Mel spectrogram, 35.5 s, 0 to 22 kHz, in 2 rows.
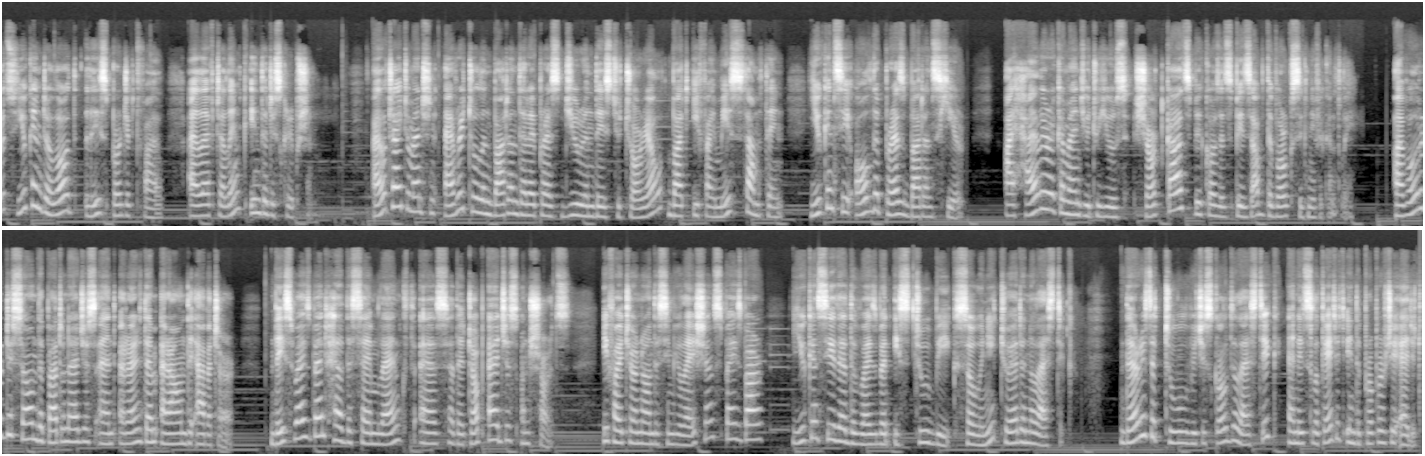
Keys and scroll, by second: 11.5 a, 11.6 z, 11.9 a, 20.5 z, 24.9 space, 28.2 space, 29.4 ctrl+z, 31.2 ctrl+z.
